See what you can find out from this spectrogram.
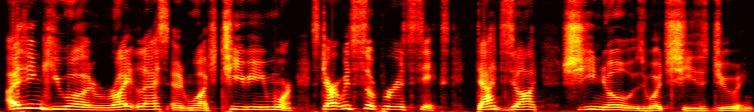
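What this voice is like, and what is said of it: Imitates another person's voice. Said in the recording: “that's my Lyndon Johnson impression ... Flawless, flawless Lyndon B. Johnson right there”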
